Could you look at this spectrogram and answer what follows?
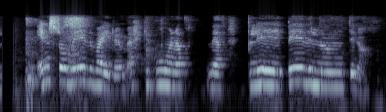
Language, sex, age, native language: Icelandic, female, 11, Icelandic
